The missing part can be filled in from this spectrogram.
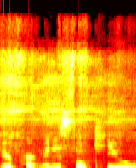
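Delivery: put-on high, childlike little baby voice. Retelling how a woman suddenly spoke in the apartment, imitating a little baby voice. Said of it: "like little baby voice".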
